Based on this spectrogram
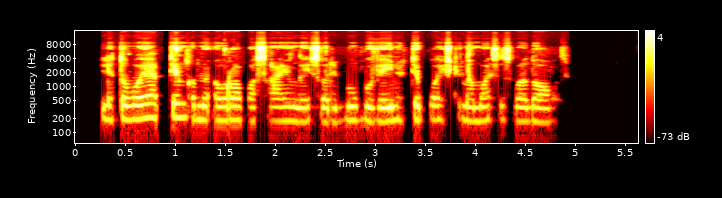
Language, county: Lithuanian, Vilnius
